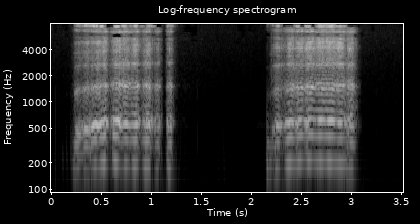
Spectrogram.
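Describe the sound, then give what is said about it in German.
A sheep on a farm bleats twice, each call a drawn-out, wavering baa lasting about a second, separated by a short pause. Fairly loud, with no other sounds around it. “Ein Schaf.”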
